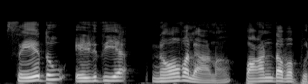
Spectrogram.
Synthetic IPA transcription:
seːðue̞ɻuðijɐ | no̞ːʋɐla̰ːɳɨ̰paːɳɖɐʋɐpːu

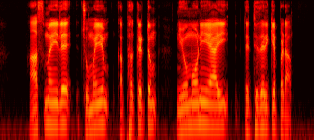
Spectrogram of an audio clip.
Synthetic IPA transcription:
aːsmɐjilet͡ɕumɐjumkɐbʱʰːɐkːɐʈːumnjuːmo̞ːɳijaːjit̪e̞t̪ːiðɐɾikʲːɐpːeɽɐ̰ː

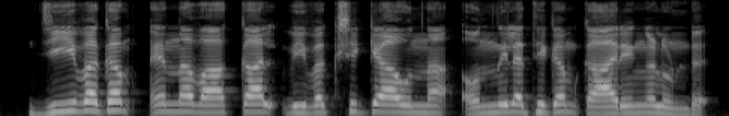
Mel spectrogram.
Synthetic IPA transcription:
d͡ʑiːʋɐɣɐme̞nːɐʋaːkːaːlʋiʋɐkʂikʲːaːʋunːɐʔo̞nːilɐd̪ʱiɣɐmkaːɾjɐŋːɐɭuɳɖɨ

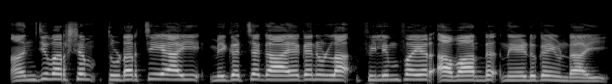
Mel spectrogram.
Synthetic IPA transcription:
ɐɲd͡ʑɨʋɐrʂɐmt̪uɽɐrt͡ɕɐjaːjimiɣɐt͡ɕːɐɡaːjɐɣɐnuɭːɐfilimfɐjɐrɐʋaːrɖɨneːɽuɣɐjuɳɖaːji

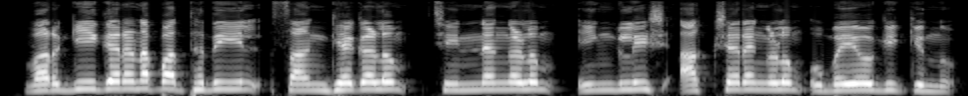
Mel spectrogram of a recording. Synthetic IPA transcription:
ʋɐrɡiːɣɐɾɐɳɐpɐd̪ʱːɐðijilsɐŋkʰjɐɣɐɭumt͡ɕinːɐŋːɐɭumiŋɡɭiʂɨɐkʂɐɾɐŋːɐɭumubɐjo̞ːɡikʲːunːu

